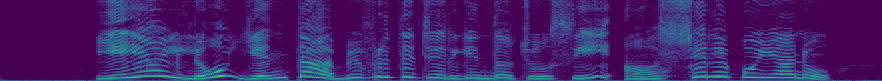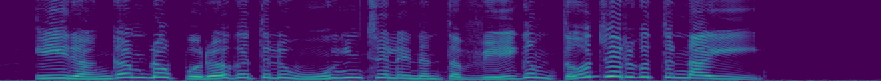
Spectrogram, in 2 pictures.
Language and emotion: Telugu, surprised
